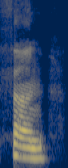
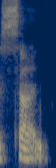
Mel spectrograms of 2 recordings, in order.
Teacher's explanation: they have the frontal lisp where they say thun for sun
